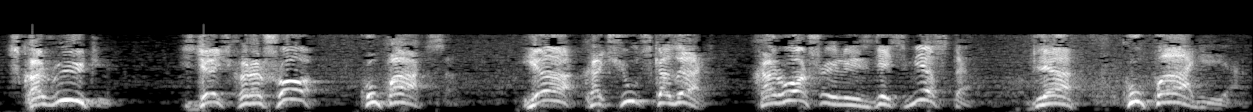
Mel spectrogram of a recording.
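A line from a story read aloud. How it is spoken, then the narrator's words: Shouted to group. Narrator (Russian): крикнул он, обращаясь к ребятам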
